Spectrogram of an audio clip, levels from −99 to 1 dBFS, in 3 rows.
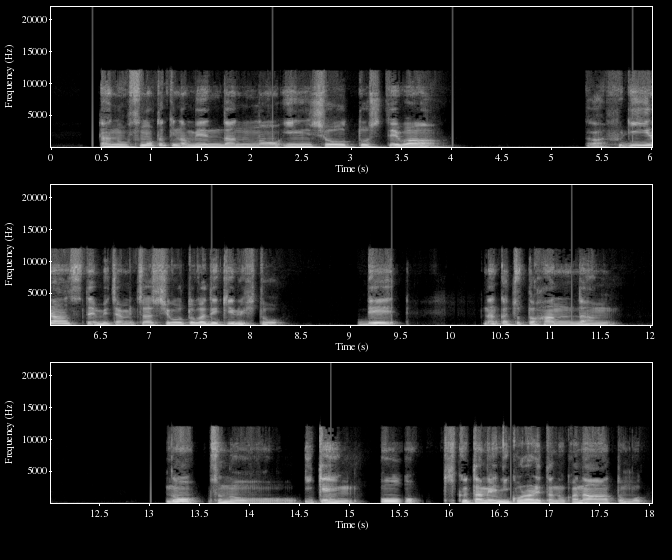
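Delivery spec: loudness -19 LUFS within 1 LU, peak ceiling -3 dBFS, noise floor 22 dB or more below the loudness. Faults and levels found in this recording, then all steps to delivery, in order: clicks found 10; loudness -24.0 LUFS; peak level -6.0 dBFS; loudness target -19.0 LUFS
-> de-click; trim +5 dB; peak limiter -3 dBFS

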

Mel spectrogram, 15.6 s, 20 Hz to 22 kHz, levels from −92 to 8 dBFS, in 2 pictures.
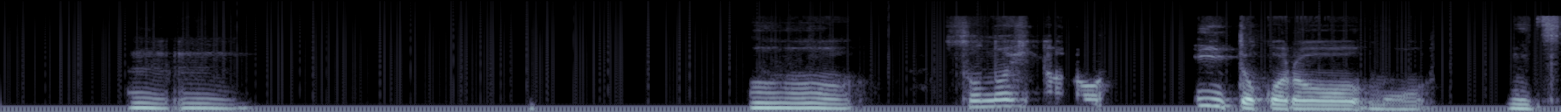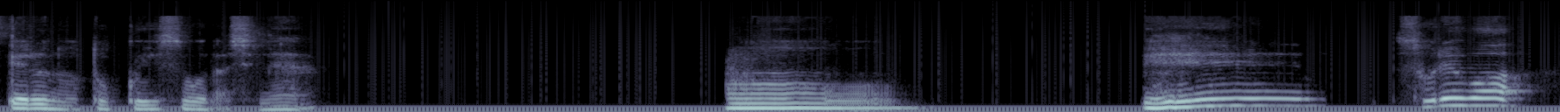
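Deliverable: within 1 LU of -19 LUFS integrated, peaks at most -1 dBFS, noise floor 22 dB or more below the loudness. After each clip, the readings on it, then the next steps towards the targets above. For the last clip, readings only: tick rate 49 per s; hum 50 Hz; highest harmonic 200 Hz; hum level -41 dBFS; loudness -25.0 LUFS; peak level -8.5 dBFS; loudness target -19.0 LUFS
-> de-click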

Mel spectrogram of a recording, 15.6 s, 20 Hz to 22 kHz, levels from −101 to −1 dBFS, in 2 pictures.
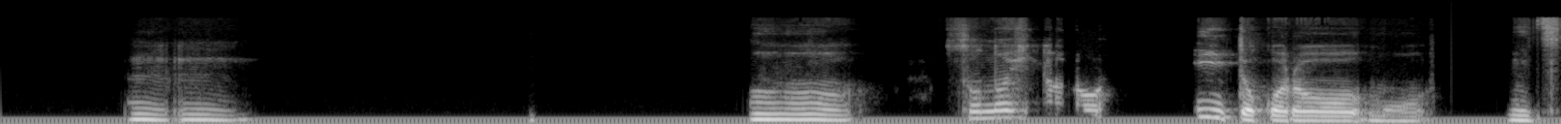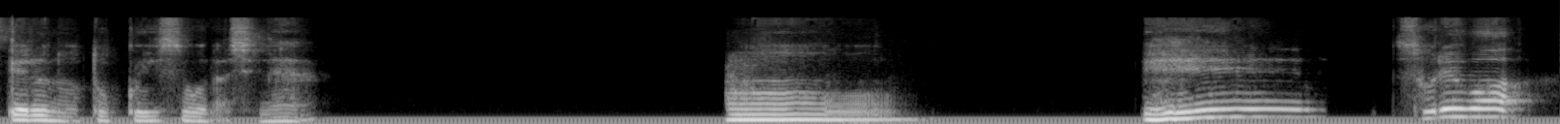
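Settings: tick rate 0.13 per s; hum 50 Hz; highest harmonic 200 Hz; hum level -41 dBFS
-> de-hum 50 Hz, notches 4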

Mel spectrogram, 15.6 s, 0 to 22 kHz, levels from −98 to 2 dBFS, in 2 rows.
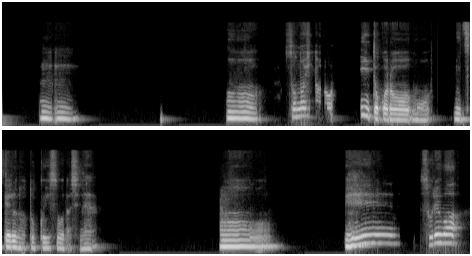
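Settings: hum not found; loudness -25.0 LUFS; peak level -9.0 dBFS; loudness target -19.0 LUFS
-> trim +6 dB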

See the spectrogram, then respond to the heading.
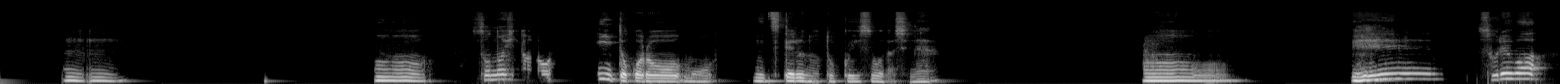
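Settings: loudness -19.0 LUFS; peak level -3.0 dBFS; noise floor -73 dBFS

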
